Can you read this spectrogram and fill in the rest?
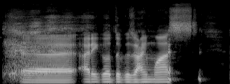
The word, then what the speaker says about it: arigato gozaimasu: arigato gozaimasu. That's my Japanese right there. – You actually pronounced it pretty decent, I have to say.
